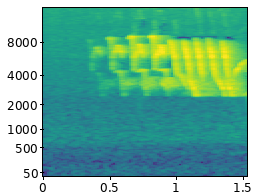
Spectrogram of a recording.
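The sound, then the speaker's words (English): A warbler sings a bright, rapid run of high sweet notes that speeds into a buzzy trill, fairly loud, from right above the recordist a few feet away, over a quiet background with no talking. “Got a lot of the sweet, sweet, sweeter than sweet song.”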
